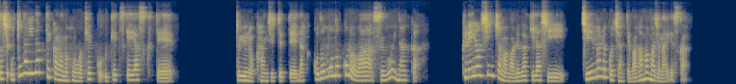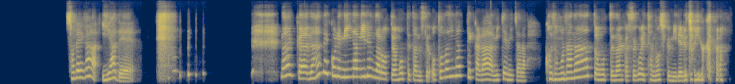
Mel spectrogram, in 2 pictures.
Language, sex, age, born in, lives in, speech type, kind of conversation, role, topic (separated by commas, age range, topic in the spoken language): Japanese, female, 30-34, Japan, United States, conversation, unstructured, none, 子どものころに好きだったアニメは何ですか？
